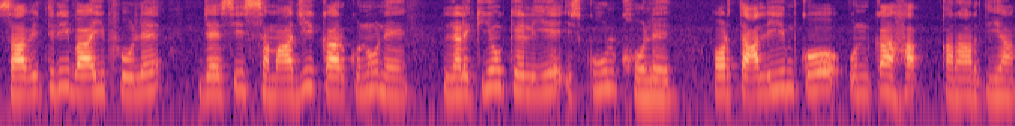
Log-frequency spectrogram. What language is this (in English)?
Urdu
